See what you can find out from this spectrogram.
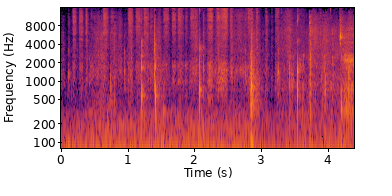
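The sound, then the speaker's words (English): Handwriting on paper, made up of many quick scratchy pen strokes in an irregular rhythm over a faint steady background, with no talk. “just a second, I finish writing this.”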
